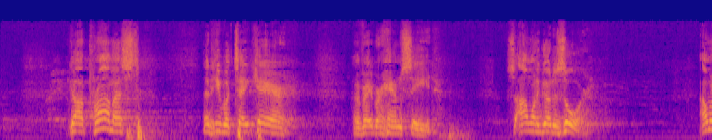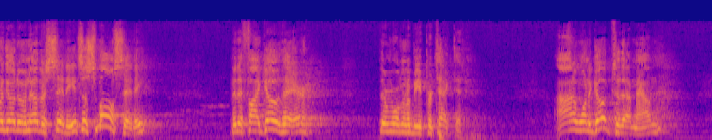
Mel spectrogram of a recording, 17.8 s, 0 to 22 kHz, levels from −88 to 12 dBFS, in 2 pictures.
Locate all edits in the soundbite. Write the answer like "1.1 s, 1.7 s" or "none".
6.2 s, 15.7 s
